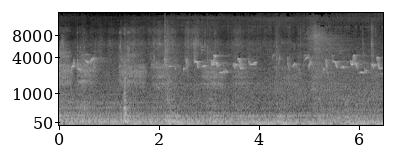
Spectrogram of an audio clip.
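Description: A songbird singing short, high chirping phrases over and over. Underneath is a steady low rumble, and there is a single sharp snap just over a second in.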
